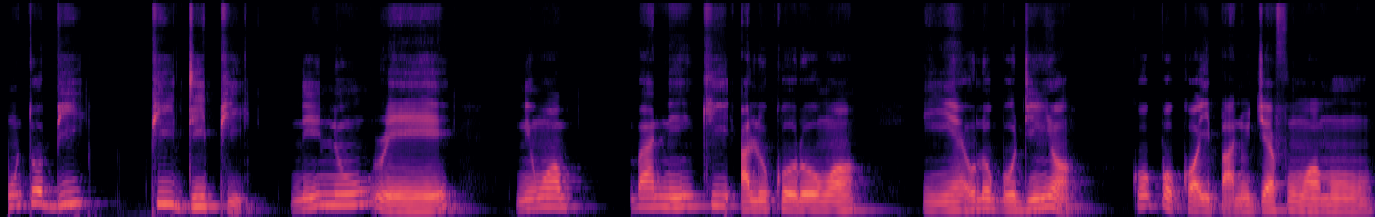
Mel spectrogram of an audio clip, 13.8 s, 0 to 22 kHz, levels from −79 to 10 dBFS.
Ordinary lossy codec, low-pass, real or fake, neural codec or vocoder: none; none; fake; autoencoder, 48 kHz, 128 numbers a frame, DAC-VAE, trained on Japanese speech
